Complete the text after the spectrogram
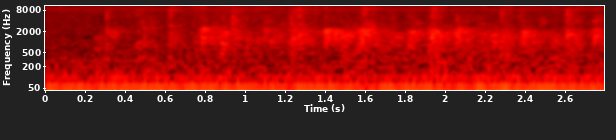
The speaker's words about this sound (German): Ich bitte um einen kleinen Applaus für ihn.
